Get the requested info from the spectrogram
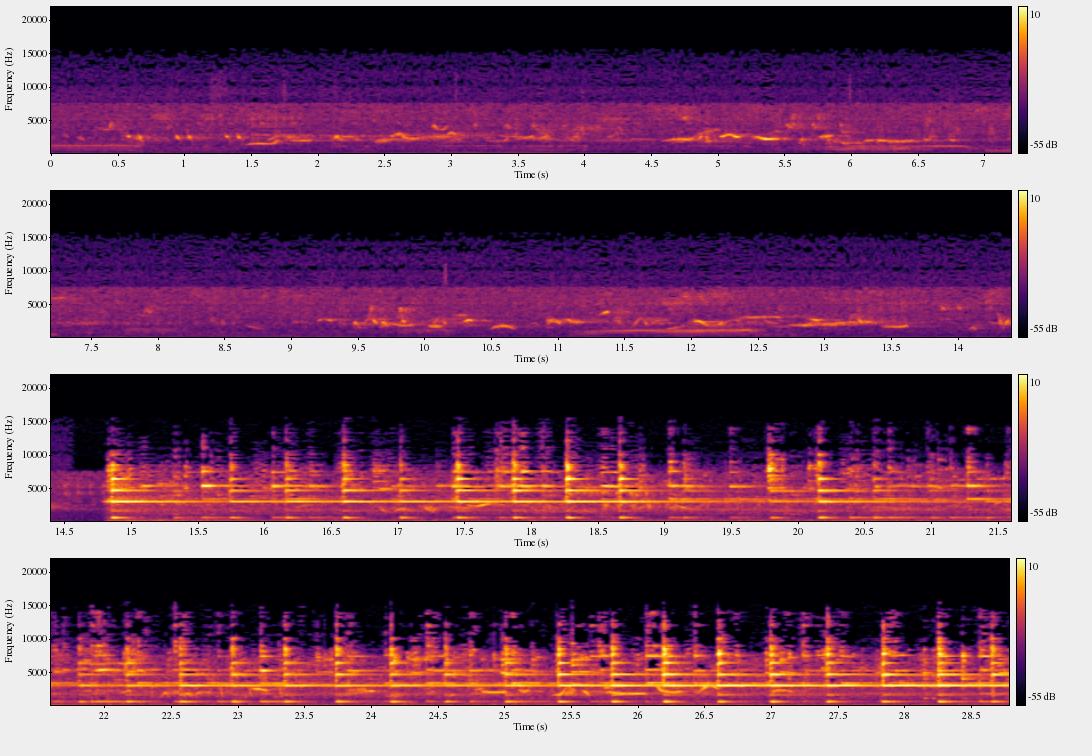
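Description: Cowbells clanking in a steady rhythm, about two to three strikes a second, with a high ringing tone, after a sudden cut about halfway through. Before that, birds chirp over a low steady rumble.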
